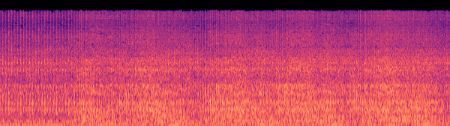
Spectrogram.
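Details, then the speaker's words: Isuzu Panther diesel after refitting genuine pistons in place of imitation ones: even clatter with steady rhythm, no heavy knock or slap, far smoother than before; normal idle. "jadi ternyata suaranya suaranya sudah halus bagus perbedaannya sudah sangat jauh ya antara seer yang asli dan seer yang KW"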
